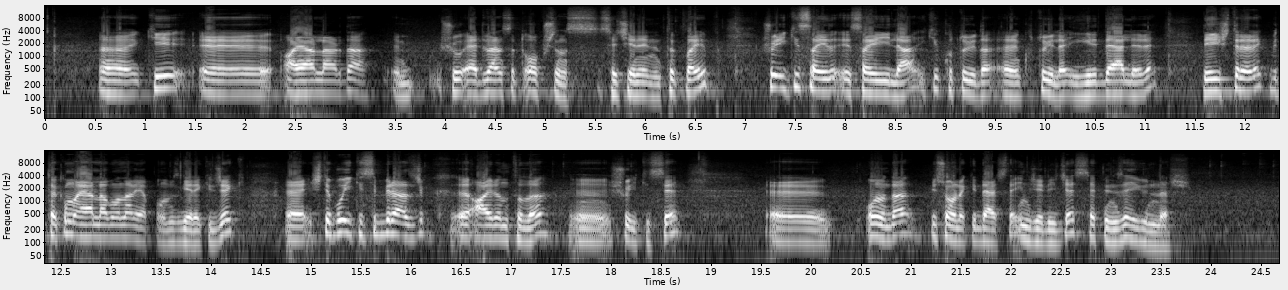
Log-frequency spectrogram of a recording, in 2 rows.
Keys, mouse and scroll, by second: 6.2 click, 13.4 click, 15.2 middle click.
